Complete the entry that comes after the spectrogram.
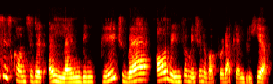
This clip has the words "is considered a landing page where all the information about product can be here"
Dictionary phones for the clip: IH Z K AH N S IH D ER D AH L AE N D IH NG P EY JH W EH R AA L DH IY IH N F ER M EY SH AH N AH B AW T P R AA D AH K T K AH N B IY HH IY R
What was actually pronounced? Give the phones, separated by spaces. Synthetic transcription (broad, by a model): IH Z K AH N S IH D ER D AH L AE N D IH NG P EY JH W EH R AA L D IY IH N F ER M EY SH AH N AH B AW T P R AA D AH K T K AH N B IY HH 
